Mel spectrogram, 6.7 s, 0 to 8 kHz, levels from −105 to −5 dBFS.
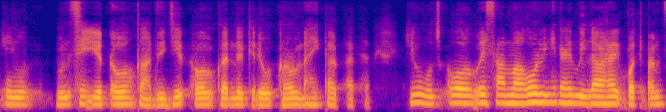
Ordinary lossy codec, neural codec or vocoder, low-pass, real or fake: none; codec, 16 kHz, 0.5 kbps, FreqCodec, larger model; none; fake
